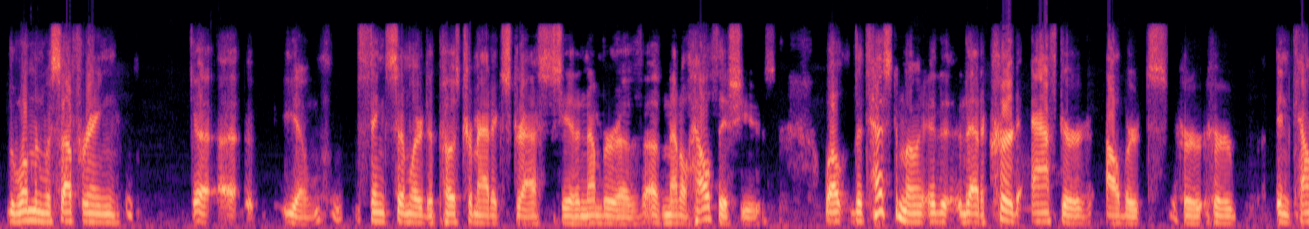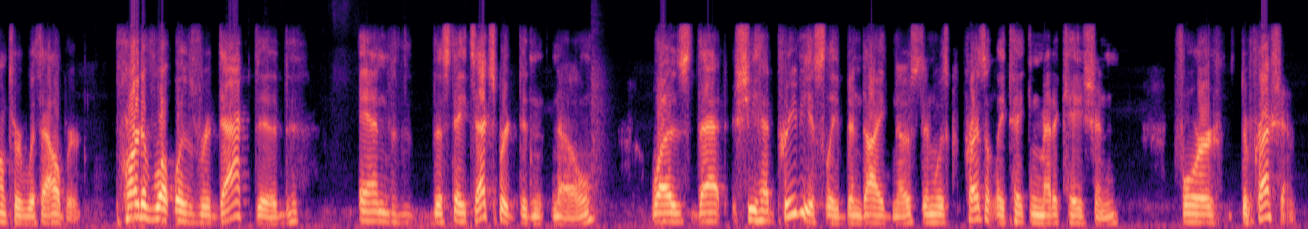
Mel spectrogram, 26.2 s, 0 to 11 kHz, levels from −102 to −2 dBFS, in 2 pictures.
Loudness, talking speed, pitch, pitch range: -19 LUFS, 135 wpm, 120 Hz, 105-130 Hz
